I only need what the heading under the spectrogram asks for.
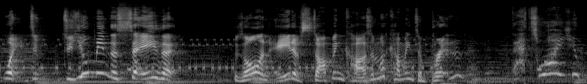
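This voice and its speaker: A streamer voicing an earnest young male lawyer who is high-pitched, excitable and indignant, over game music. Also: brisk. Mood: indignant, shocked.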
